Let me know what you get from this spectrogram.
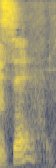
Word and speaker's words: sait: Now, "fête" is uh, F E circumflex T E, and "sait" he knows the T is silent. In fet, the T mm-hmm. is not silent. And so the E is longer.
